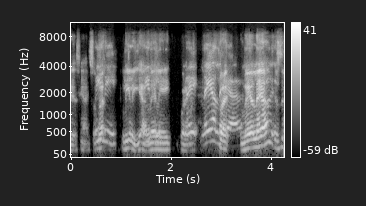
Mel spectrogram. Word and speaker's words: Lealea: And tries to pronounce the name of our boat. Whatever it is. Yeah. So Lealea. Yeah. Lealea.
